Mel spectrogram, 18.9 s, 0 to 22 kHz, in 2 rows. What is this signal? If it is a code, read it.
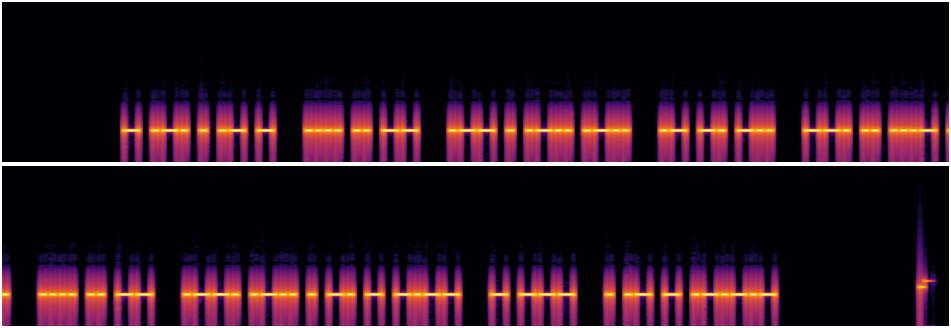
Morse code, heard as a keyed tone, about 25 wpm, 700 Hz. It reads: TREAT HIM WELL AND GIVE HIM PLENTY TO EAT.
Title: Sentences from Top 1300 Words 25wpm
